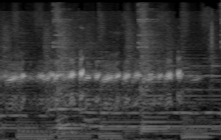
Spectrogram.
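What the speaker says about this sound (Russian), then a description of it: "Лягушка." A frog croaks in a quick run of several low, rasping pulses, close and clear with nothing else around it.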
